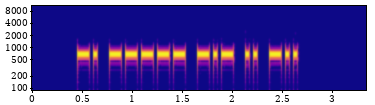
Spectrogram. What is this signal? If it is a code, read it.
Morse code, heard as a keyed tone, about 30 wpm, 700 Hz. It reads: N0KID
